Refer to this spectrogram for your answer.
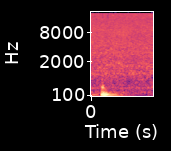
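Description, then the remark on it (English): A single short, deep burp, a low guttural rumble lasting a fraction of a second before fading into quiet. “That was a good burp.”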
